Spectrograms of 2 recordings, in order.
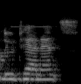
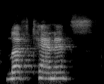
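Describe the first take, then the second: First: It is pronounced a non-British way. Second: It is pronounced the British way. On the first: This is not how it is said in Canada. "not lieutenants" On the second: This is how it is said in Canada. "we have lieutenants"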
